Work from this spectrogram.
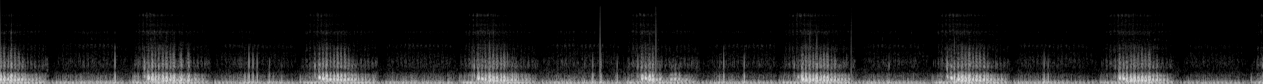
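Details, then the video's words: Pet cat purring, low vibrating hum with regular louder swells near every one and a half seconds, eight in sequence, faint clicks between them. "5 Hours of Cat Purring"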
